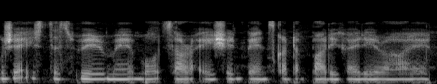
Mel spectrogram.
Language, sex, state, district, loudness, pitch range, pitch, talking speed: Hindi, female, Arunachal Pradesh, Papum Pare, -22 LUFS, 245-260 Hz, 250 Hz, 190 wpm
